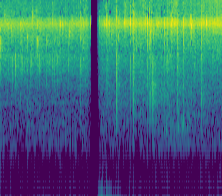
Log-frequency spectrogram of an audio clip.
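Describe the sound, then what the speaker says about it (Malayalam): Drumstick leaves sauté in a hot pan, giving a bright, crackling sizzle with spatula taps and stirring, briefly cut to silence for a moment before resuming close and steady; no voices. "ഇട്ട് കൊടുത്ത് നമുക്ക് ചെറുതായിട്ടൊന്ന് വഴറ്റിയെടുക്കാം."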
